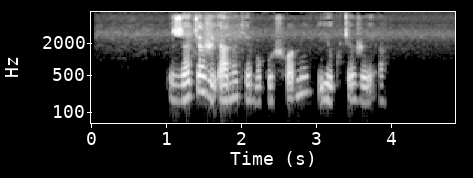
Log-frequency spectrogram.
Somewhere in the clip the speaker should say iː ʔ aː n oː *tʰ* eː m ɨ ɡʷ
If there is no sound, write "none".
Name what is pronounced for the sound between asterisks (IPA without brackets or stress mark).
tʰ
